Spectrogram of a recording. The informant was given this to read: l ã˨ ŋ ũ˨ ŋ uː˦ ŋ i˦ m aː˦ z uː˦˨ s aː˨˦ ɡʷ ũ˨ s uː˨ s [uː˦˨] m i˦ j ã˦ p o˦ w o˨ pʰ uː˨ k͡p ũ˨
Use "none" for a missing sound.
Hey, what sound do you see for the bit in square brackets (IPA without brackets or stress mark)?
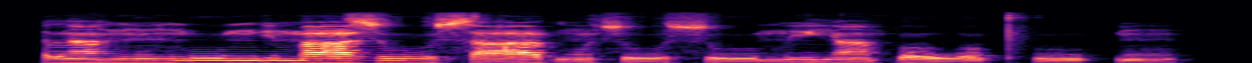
uː˨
